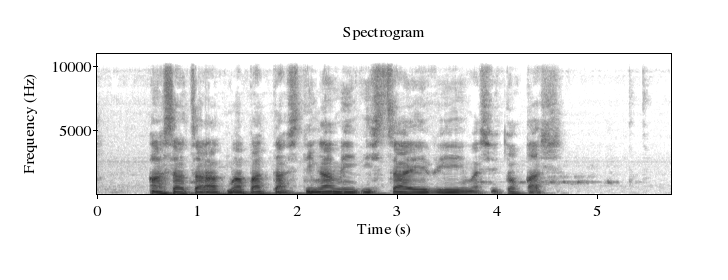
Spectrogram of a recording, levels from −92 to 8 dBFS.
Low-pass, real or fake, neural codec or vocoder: 9.9 kHz; fake; vocoder, 44.1 kHz, 128 mel bands, Pupu-Vocoder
